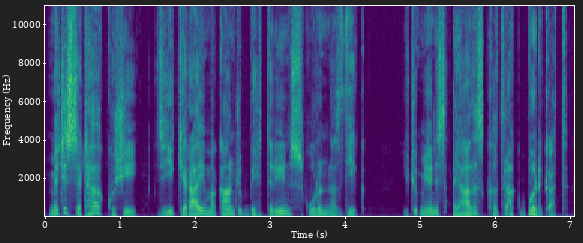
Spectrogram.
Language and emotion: Kashmiri, surprised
